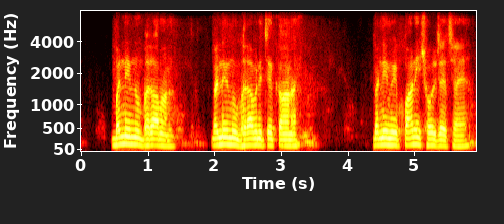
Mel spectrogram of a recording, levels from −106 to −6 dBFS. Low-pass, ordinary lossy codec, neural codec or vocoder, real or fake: 7.2 kHz; Opus, 32 kbps; codec, 16 kHz, 2 kbps, X-Codec, HuBERT features, trained on general audio; fake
